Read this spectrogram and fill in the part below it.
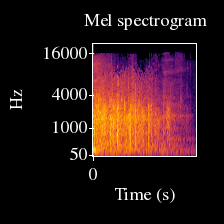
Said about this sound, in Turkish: Alkışlar sana. Harikaydın.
